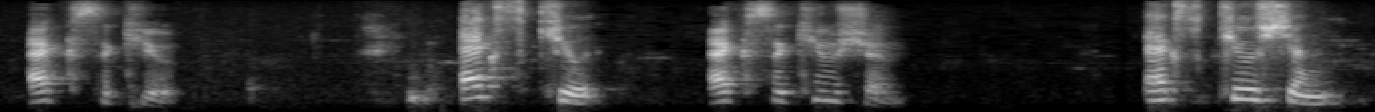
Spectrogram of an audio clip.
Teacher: So execute and execution. For both of these, we actually say EKS for both of them. So the rule is broken for those two.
